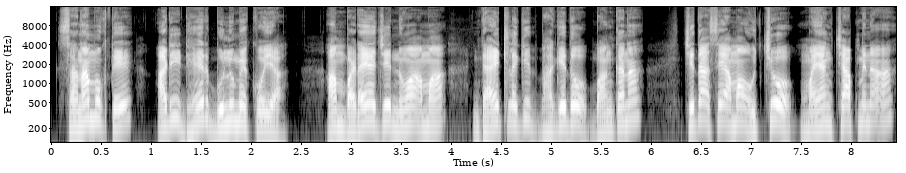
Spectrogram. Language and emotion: Santali, angry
